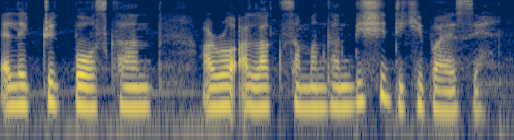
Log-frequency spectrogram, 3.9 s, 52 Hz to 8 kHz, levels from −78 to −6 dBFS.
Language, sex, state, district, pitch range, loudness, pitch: Nagamese, female, Nagaland, Dimapur, 175-185 Hz, -20 LUFS, 175 Hz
